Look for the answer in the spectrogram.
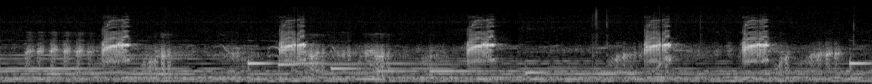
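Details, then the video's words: Various frogs croaking: five sharp, buzzy croaks arriving every one and a half to two seconds, interspersed with fainter pulsed chatter, all over a steady layered drone of sustained low tones. "A cool collection of various frogs - Croaking sounds"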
